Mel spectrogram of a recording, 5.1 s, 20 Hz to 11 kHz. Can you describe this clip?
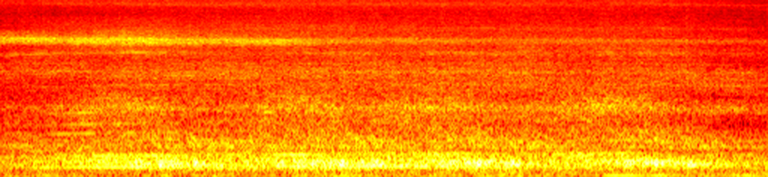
Sound effects > Vehicles
A tram passing by in Tampere, Finland. Recorded with OnePlus Nord 4.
